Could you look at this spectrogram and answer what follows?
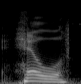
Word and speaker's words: Hel: to the hell rune maybe it's pronounced like hell it's it hell with one l so it's like hell rune not not double hockey sticks just one hockey stick wow two big chests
